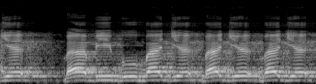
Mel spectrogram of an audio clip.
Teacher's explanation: dalam keadaan sukun hendaknya suara yang terhenti itu dipantulkan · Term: kalqolah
